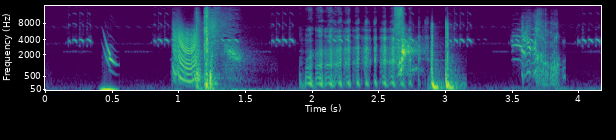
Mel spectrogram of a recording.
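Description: A cartoon creature giggles and babbles in a squeaky voice.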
